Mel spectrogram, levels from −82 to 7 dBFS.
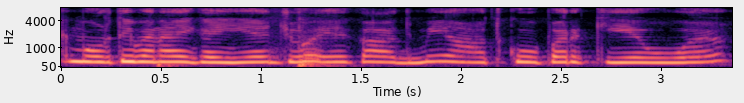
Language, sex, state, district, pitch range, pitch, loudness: Hindi, male, Andhra Pradesh, Krishna, 255-285 Hz, 275 Hz, -14 LUFS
